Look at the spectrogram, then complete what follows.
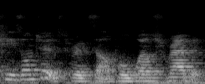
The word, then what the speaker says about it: Welsh rarebit: Cheese on toast, for example, Welsh rabbit we call it, Welsh rarebit, pronounced such.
